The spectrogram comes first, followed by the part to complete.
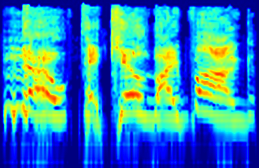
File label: Kill Cry; Steve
